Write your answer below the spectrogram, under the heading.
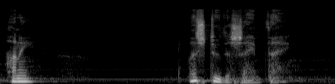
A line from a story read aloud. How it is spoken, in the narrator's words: a woman quietly whispered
